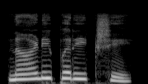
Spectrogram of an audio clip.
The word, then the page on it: ನಾಡೀಪರೀಕ್ಷೆ: nāḍi' parīkṣe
